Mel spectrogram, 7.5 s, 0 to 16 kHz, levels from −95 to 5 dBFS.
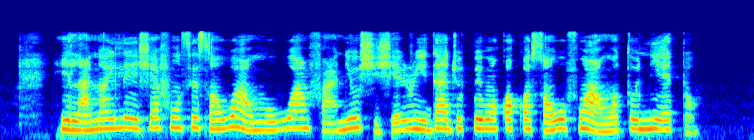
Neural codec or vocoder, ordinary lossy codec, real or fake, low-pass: none; none; real; 7.2 kHz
